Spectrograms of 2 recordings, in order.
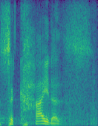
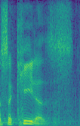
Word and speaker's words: cicada: the invasion of the cicadas or the sakitas and that pronunciation is good depending on what country you're from as i found out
